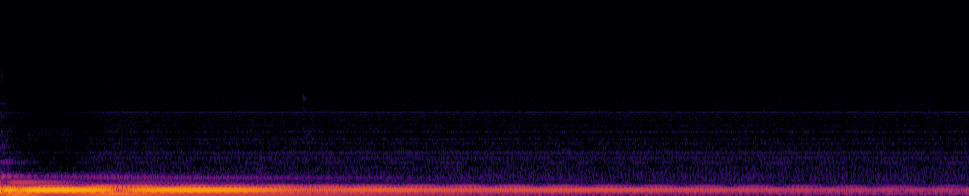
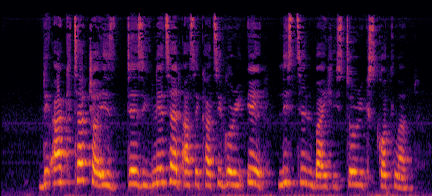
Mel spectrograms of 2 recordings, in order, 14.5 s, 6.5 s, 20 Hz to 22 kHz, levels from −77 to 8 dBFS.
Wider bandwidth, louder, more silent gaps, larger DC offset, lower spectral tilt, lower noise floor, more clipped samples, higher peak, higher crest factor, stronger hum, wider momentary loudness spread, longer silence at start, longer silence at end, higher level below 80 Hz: second, 0.9 kHz vs 17 kHz; about the same, -17 LUFS vs -15 LUFS; neither; neither; first, -12 dB/octave vs -3.5 dB/octave; second, -41 dBFS vs -50 dBFS; neither; second, -6 dBFS vs 0 dBFS; about the same, 14 dB vs 14 dB; neither; first, 25 LU vs 7 LU; second, 0 s vs 0.6 s; about the same, 0.35 s vs 0.3 s; first, -34 dBFS vs -50 dBFS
